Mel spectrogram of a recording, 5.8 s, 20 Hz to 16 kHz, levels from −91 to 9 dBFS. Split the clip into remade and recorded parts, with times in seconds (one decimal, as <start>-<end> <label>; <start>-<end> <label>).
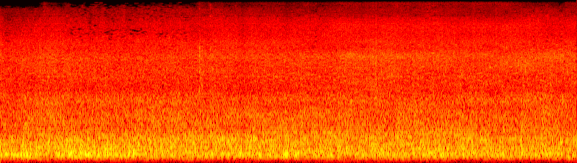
0.0-0.7 remade; 0.7-1.9 recorded; 1.9-5.8 remade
